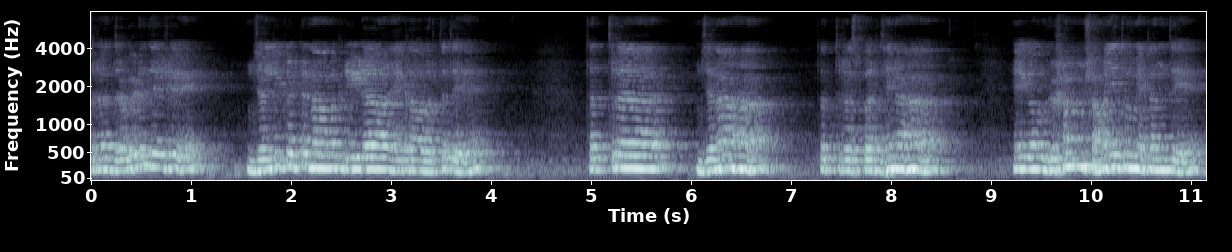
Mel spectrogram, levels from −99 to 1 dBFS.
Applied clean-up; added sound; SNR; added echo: none; none; none; reverberation time 1.0 s.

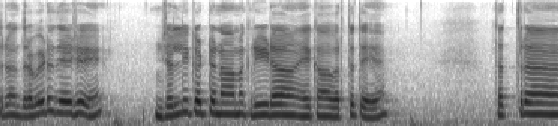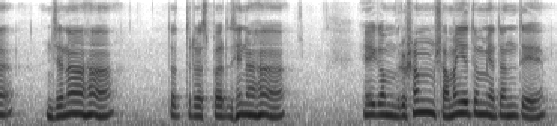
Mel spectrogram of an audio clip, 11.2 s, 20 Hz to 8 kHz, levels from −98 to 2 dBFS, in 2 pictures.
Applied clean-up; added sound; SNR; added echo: none; none; none; none.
